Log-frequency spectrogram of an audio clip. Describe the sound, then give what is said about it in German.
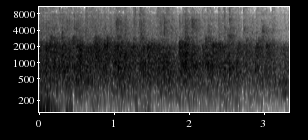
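Warm audience applause welcoming a guest, an electrical engineer who came with his wife; a thick, continuous wash of clapping stays fairly even throughout, easing slightly toward the end. “Komm, wir geben ihm einen herzlichen Applaus.”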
